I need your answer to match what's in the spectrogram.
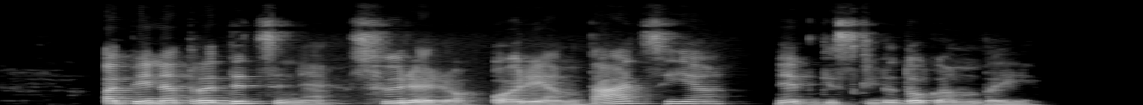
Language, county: Lithuanian, Kaunas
